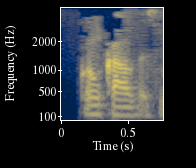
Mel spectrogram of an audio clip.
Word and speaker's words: Goncalves: J-U-N-I. Hey. – All right, and her last name? – Goncalves, my last name. – Can you spell it for me? – G-O-N-C-A-L-V-E-S.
